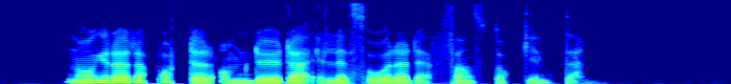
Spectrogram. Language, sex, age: Swedish, female, 23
